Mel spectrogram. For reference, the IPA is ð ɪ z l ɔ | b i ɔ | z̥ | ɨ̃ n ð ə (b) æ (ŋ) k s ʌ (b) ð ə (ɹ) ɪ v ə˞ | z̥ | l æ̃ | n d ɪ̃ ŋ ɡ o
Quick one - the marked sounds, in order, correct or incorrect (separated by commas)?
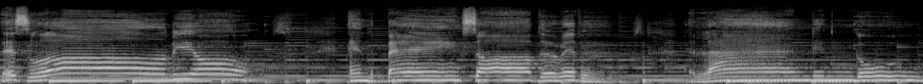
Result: correct, correct, incorrect, correct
